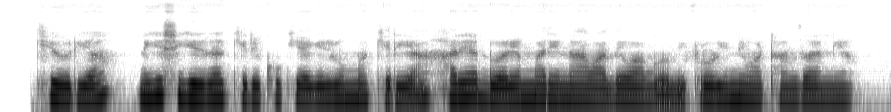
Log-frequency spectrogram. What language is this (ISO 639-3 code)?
kik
